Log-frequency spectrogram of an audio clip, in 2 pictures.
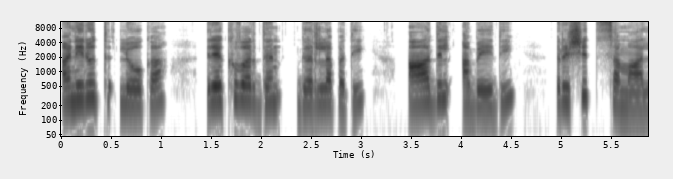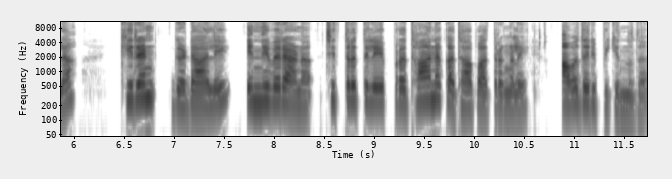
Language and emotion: Malayalam, neutral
